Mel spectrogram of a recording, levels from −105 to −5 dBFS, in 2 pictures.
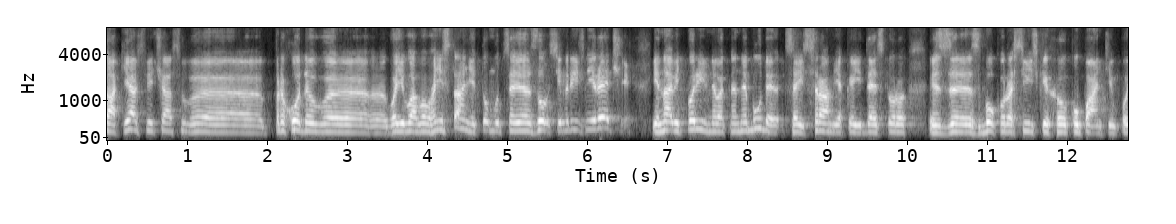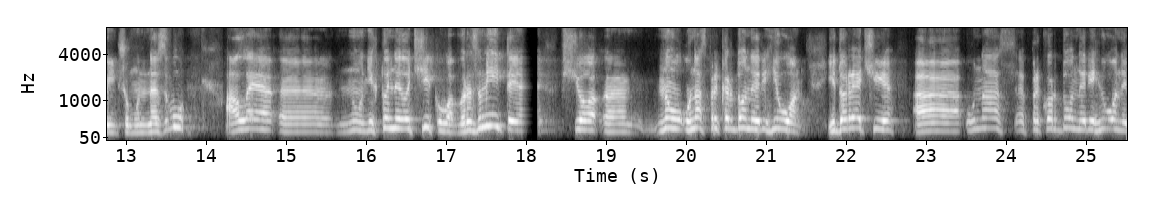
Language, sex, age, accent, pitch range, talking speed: Ukrainian, male, 50-69, native, 170-220 Hz, 130 wpm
